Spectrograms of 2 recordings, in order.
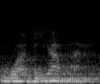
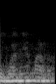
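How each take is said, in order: First: The stress falls on the second-to-last syllable. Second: The stress falls on the last syllable. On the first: This is the older pronunciation of the name. "todavía se pronunciaba, se acentuaba" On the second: This is the later pronunciation of the name. "¿Cuándo comenzó a decirse"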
